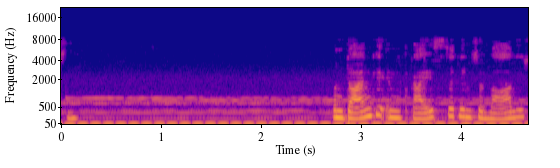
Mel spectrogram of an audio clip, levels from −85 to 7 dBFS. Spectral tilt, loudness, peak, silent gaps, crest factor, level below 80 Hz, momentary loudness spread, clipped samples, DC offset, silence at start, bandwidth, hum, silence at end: -7.5 dB/octave; -25 LUFS; -6 dBFS; none; 16 dB; -26 dBFS; 15 LU; under 0.1%; under 0.1%; 0 s; 8.6 kHz; none; 0 s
